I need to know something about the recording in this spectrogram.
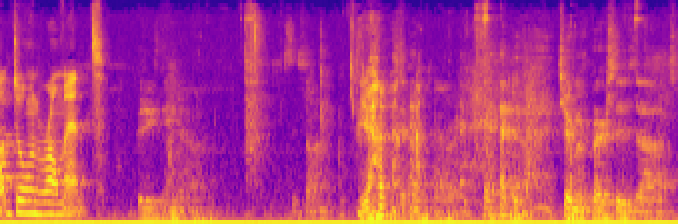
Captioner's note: laughing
